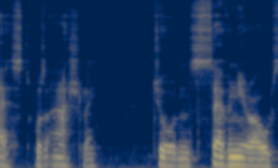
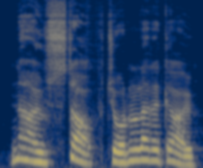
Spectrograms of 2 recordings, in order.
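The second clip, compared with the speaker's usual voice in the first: desperate plea; 8 semitones higher, 7 dB louder than usual. A narrator's reading. Girl pleads, doll friend seized.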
